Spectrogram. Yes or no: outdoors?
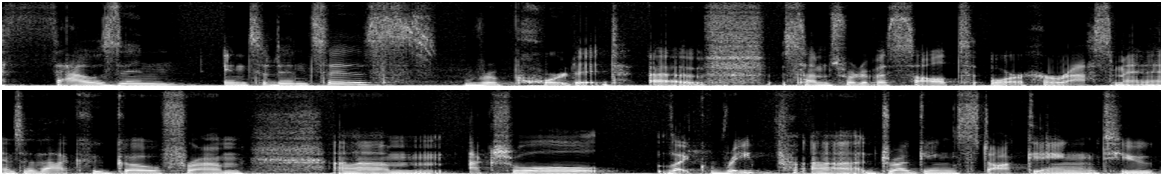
no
